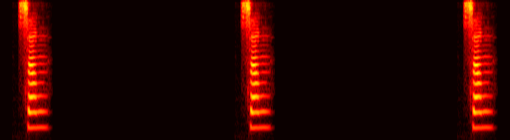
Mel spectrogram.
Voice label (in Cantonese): 生, Cantonese; Traditional Chinese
